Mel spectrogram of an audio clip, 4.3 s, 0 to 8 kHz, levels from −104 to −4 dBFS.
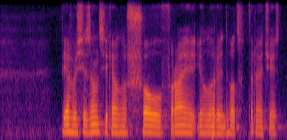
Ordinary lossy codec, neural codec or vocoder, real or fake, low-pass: Opus, 32 kbps; codec, 16 kHz in and 24 kHz out, 1 kbps, XY-Tokenizer; fake; 7.2 kHz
